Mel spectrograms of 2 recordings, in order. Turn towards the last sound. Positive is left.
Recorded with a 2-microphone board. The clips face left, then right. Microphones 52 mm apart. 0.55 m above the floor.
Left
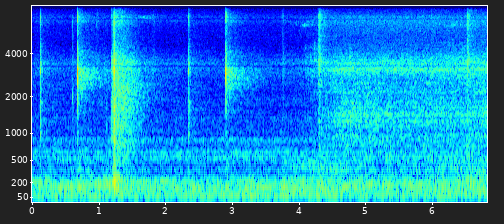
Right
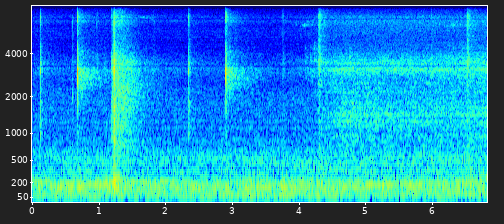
turn(degrees=-55)  # may be behind; listen again after turning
